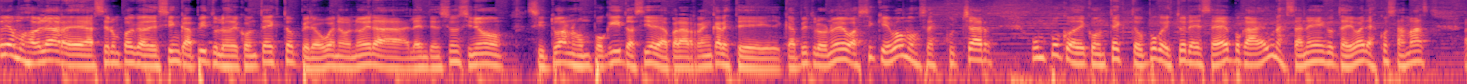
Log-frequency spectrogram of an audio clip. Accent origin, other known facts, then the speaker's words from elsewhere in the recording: Moreno, Buenos Aires Province, Argentina; Yo vengo de un barrio humilde, vengo de Cuartel Quinto Moreno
